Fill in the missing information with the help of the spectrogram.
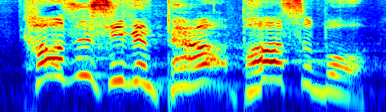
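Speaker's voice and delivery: ordinary talk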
